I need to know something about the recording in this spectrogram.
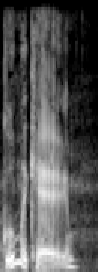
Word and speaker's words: Ogwumike: Ogwumike.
